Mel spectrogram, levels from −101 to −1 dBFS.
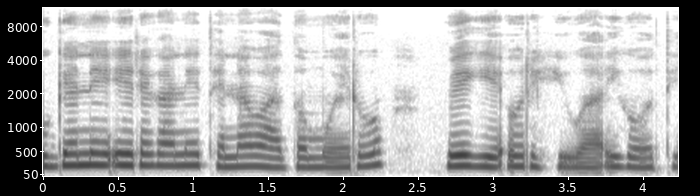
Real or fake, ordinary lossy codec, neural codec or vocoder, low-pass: real; none; none; none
